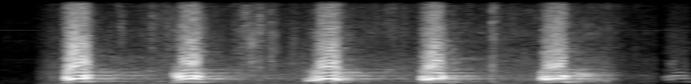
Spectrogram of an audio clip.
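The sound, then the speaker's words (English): A large police dog barks five times in a steady, evenly spaced rhythm, loud, each bark sharp and full with no talking in between, outside the Townline Veterinary Hospital in Abbotsford in the Fraser Valley during a Chips for Charity dog microchipping event. “There's a police dog making himself heard outside the Townline Veterinary Hospital in Abbotsford, where staff hosted their first ever Chips for Charity event.”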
